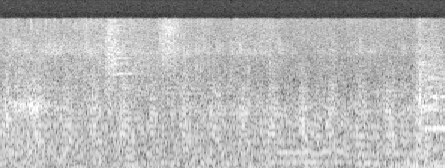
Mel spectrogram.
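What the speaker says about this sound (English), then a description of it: "there's also some bees hanging around somewhere." Bees buzz in the video game Middle-Earth: Shadow of Mordor, a steady, dense insect drone that holds at an even low level throughout, with no talk over it.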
